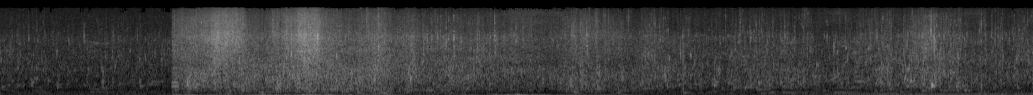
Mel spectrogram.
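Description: Water sloshing and splashing as someone wades through a shallow river, loud for about four seconds starting about two seconds in, with low rumbling from the movement. After that it settles to the quieter steady wash of the flowing river.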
